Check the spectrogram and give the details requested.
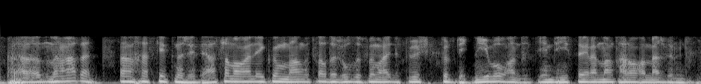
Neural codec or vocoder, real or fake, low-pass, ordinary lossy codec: codec, 16 kHz, 2 kbps, FunCodec, trained on LibriTTS, 25 frames a second; fake; 3.6 kHz; none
